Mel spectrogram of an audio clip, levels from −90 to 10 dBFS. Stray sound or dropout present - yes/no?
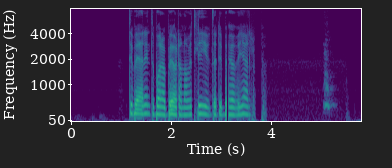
yes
